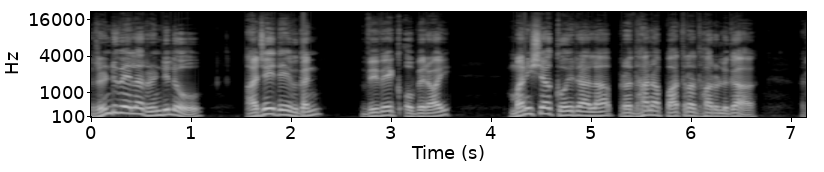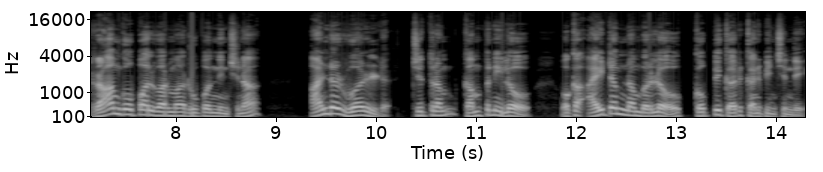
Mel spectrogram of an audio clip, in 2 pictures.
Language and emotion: Telugu, neutral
